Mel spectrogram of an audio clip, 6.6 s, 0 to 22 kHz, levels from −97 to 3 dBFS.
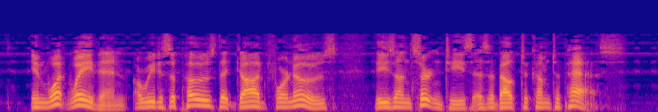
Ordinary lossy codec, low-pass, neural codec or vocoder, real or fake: MP3, 32 kbps; 7.2 kHz; codec, 16 kHz, 16 kbps, FunCodec, trained on LibriTTS, 50 frames a second; fake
